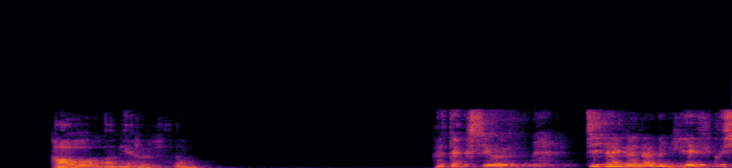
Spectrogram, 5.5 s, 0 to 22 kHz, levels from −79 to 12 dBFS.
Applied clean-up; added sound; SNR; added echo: neural mask model DeepFilterNet 3.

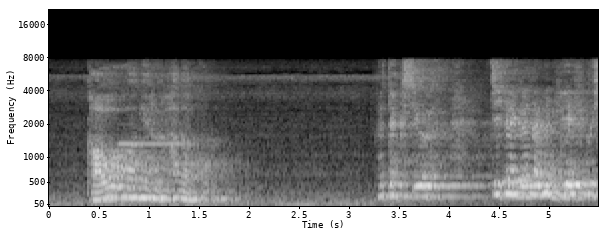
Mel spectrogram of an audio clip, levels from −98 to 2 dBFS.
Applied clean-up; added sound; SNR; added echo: none; Wind instrument, woodwind instrument; 19 dB; reverberation time 1.2 s.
